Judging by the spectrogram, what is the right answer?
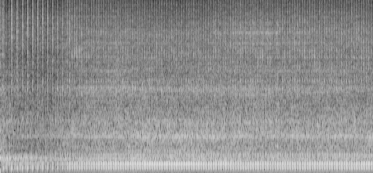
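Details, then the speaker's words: Atco Balmoral cylinder mower after the drive pulley was adjusted in: a few sharp ticks at start-up, then a steady, even engine beat with no chatter. The drive still works; owner thinks the belt may be the wrong one but it works. "there you go no chatter now so we'll tighten that up does the drive still work yep lovely any chattering"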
